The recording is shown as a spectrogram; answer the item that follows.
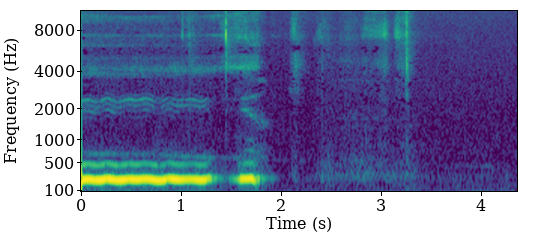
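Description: A man singing unaccompanied, holding one long low note for about a second and a half, then a short second note, followed by silence.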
